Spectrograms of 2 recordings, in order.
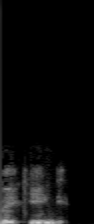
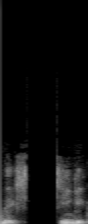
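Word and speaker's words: Nei Jing: Quem, quem tiver curiosidade de, de, de, olhar o original, por exemplo, do Ney King, é, ou Ney Xing, cada um tem a a pronúncia que preferi,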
